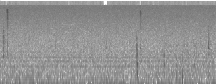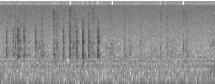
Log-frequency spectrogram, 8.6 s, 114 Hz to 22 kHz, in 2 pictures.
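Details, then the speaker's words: Westinghouse 1398 AM/SW/FM tube radio tuned on the upper shortwave band gives irregular crackles and sharp pops over hiss and low hum. The owner suspects a dirty tuning capacitor needing cleanup; not confirmed. "a little more noise sounds like it's coming from the tuning capacitor so that guy really needs a clean up"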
